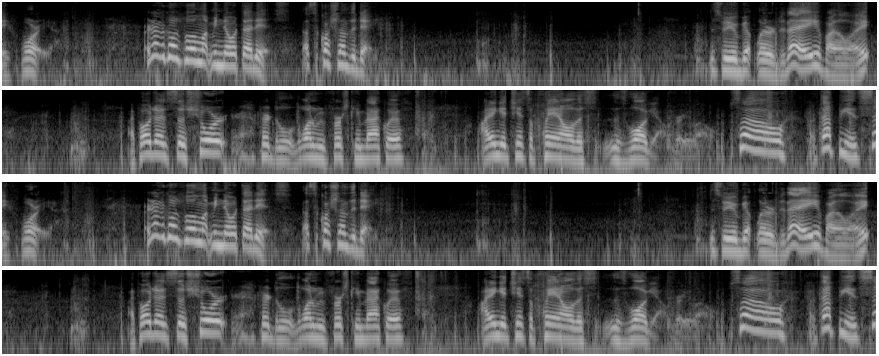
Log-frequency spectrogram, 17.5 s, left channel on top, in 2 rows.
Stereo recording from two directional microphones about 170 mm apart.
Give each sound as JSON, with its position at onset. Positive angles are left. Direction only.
{"t": 0.0, "sound": "speech", "side_deg": -10}
{"t": 7.1, "sound": "speech", "side_deg": -10}
{"t": 9.4, "sound": "a sound", "side_deg": 50}
{"t": 10.0, "sound": "speech", "side_deg": -10}
{"t": 12.8, "sound": "speech", "side_deg": 50}
{"t": 13.5, "sound": "speech", "side_deg": -10}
